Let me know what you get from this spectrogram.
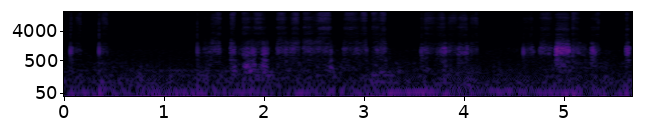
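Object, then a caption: Charcoal stick on kraft paper sketchbook page. A charcoal stick scratches and hatches across a tan kraft paper page in a spiral-bound sketchbook lying flat, drawing bushes. Short, dry scraping strokes come in quick, uneven bursts with a bright, gritty texture, over a faint low hum.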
